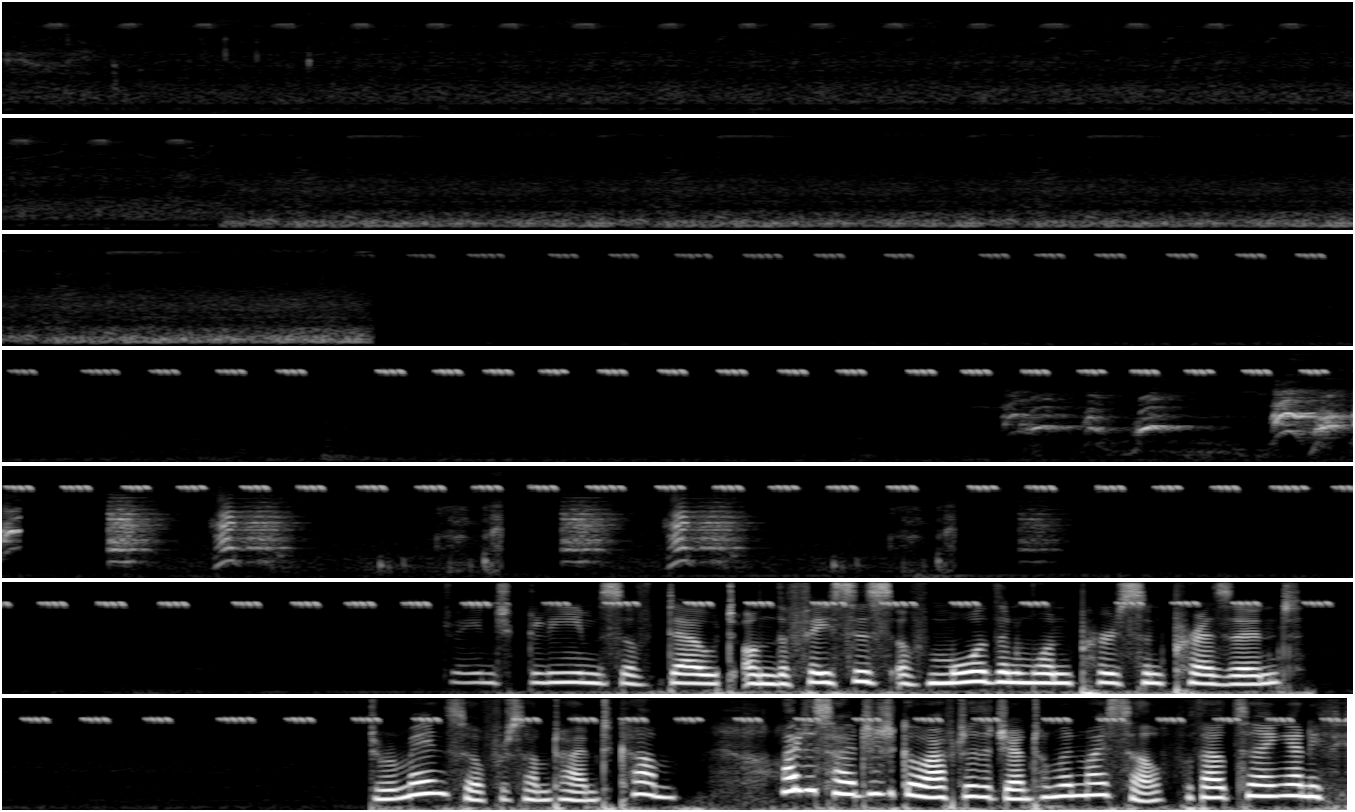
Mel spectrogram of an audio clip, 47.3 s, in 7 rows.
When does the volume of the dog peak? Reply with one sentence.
The volume of the dog peaks at 27 seconds.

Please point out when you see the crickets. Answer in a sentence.
You can hear the crickets from 0.0 to 47.2 s.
